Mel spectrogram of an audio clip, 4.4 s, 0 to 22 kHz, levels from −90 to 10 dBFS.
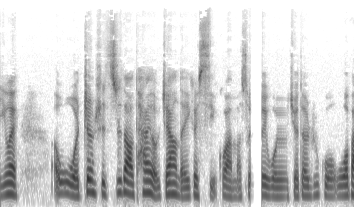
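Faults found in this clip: Gap at a join of encoded pieces, 3.13 to 3.28 s. Separately encoded speech segments concatenated without trimming encoder priming delay or last-frame padding. Roughly 150 ms of silence inserted mid-speech; edges smeared by the codec; speech resumes exactly where it stopped, nothing lost. Probable component: segment assembly or muxing stage after encoding.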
